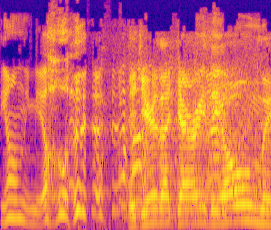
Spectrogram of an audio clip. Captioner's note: laughter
